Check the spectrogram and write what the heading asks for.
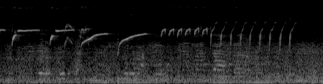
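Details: Champion singing canary delivering clear rising whistles followed by a rapid, evenly repeated trill of bright notes, loud against faint low hum.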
